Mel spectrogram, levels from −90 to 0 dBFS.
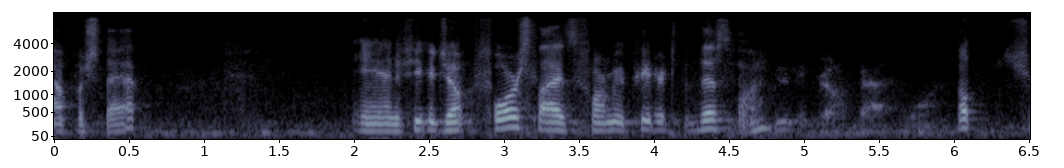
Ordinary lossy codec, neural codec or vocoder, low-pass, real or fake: Opus, 16 kbps; codec, 16 kHz, 2 kbps, FreqCodec, larger model; 7.2 kHz; fake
